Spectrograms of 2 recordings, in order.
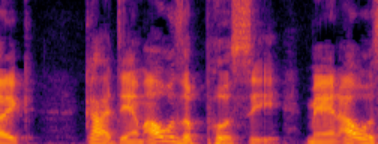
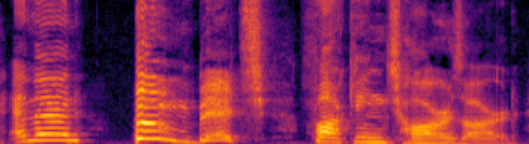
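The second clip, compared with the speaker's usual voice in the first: triumphant yell; 9 semitones higher, 6 dB louder, slower than usual. Real, not acted. Reveals pulling the Charizard.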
